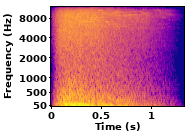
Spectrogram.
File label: Vent Lift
